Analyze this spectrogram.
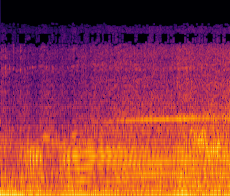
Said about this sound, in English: Worker asks you to blow the dust off his clothes with a leaf blower.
